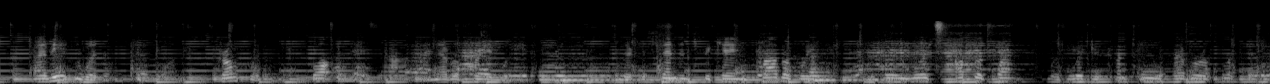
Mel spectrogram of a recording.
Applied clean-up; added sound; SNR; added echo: neural mask model RNNoise.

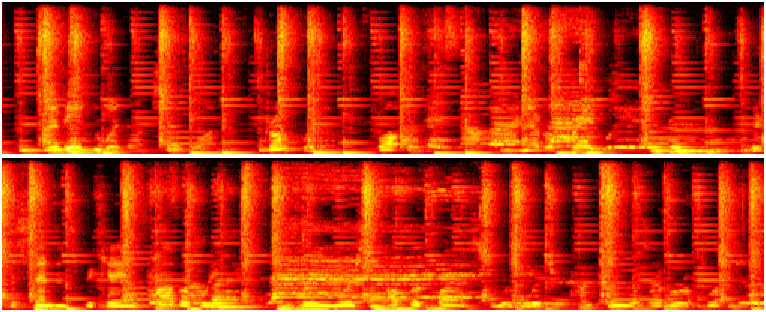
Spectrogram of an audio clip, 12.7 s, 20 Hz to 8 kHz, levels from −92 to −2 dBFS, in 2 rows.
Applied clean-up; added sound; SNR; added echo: classical method log-MMSE.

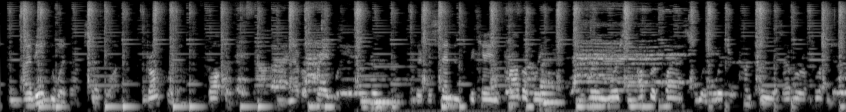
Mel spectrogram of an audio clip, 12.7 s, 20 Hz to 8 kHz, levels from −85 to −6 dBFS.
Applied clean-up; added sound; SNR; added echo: classical method Wiener filter.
